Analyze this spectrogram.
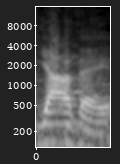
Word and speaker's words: Yahweh: in 450 who says the Samaritans pronounce it yave and they said oh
